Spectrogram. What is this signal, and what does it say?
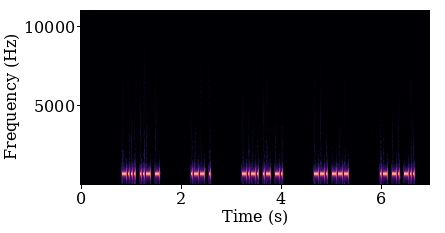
Morse code, heard as a keyed tone, about 40 wpm, 700 Hz. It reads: BUT WE CAN GO AND
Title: 3x Word-Spacing - Sentences from Top 100 Words - 40wpm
